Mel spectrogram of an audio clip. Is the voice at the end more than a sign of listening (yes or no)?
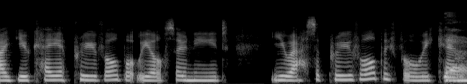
no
